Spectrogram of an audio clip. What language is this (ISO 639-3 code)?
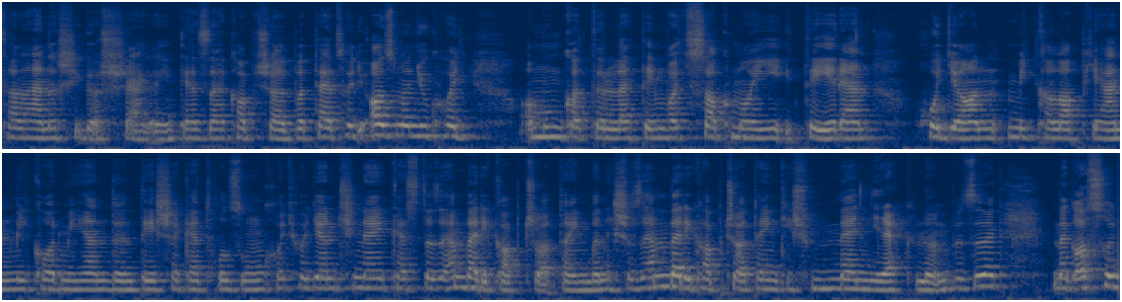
hun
